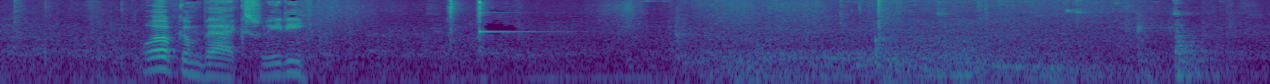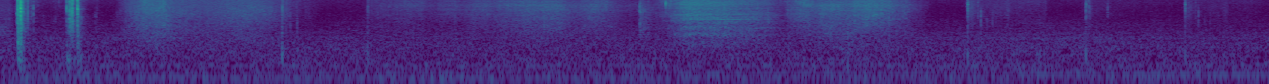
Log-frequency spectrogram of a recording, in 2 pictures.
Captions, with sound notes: - Welcome back, sweetie. (elevator chimes) (June sighs lightly)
